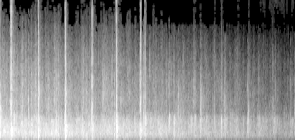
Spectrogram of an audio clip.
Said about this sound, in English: So a round of applause for our panelists and for all of you. Thank you.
